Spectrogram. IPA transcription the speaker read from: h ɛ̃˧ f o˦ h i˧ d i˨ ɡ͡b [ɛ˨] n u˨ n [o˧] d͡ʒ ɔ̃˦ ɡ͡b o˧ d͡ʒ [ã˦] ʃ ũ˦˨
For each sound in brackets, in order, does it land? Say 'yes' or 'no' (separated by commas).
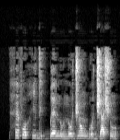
no, no, no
